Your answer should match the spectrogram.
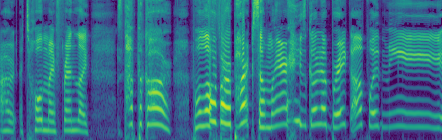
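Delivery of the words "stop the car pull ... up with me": frantic, very loud, high, panicked voice. Recounting what she told her friend on the phone, re-enacting panicked pleading. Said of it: "And I started panicking".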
